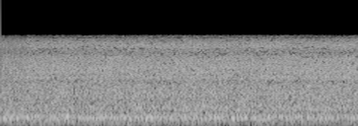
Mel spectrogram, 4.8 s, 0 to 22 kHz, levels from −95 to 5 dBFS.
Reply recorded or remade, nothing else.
recorded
